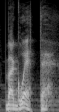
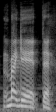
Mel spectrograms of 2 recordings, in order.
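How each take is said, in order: First: The word is said with a French accent. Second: The word is said with an English accent.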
